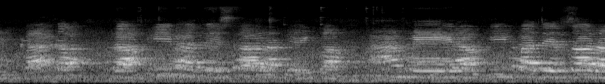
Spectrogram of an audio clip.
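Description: A group of young girls singing a song in Odia together, voices carried on a microphone.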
